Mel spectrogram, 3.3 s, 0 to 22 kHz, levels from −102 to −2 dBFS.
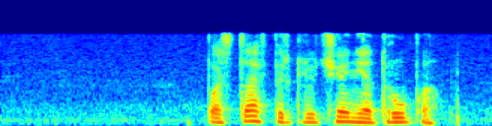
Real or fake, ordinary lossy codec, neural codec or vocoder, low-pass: fake; Opus, 64 kbps; vocoder, 44.1 kHz, 128 mel bands every 512 samples, BigVGAN v2; 7.2 kHz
